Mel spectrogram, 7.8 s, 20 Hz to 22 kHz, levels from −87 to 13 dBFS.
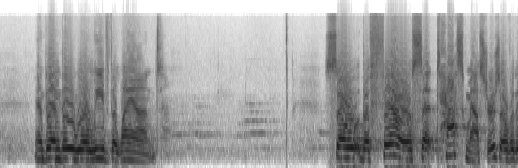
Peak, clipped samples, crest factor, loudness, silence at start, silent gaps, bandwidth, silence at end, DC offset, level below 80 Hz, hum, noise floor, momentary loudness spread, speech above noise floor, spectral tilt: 0 dBFS; 3%; 6 dB; -5 LUFS; 0.55 s; none; 16.5 kHz; 0 s; under 0.1%; -38 dBFS; none; -40 dBFS; 9 LU; 36 dB; -3.5 dB/octave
